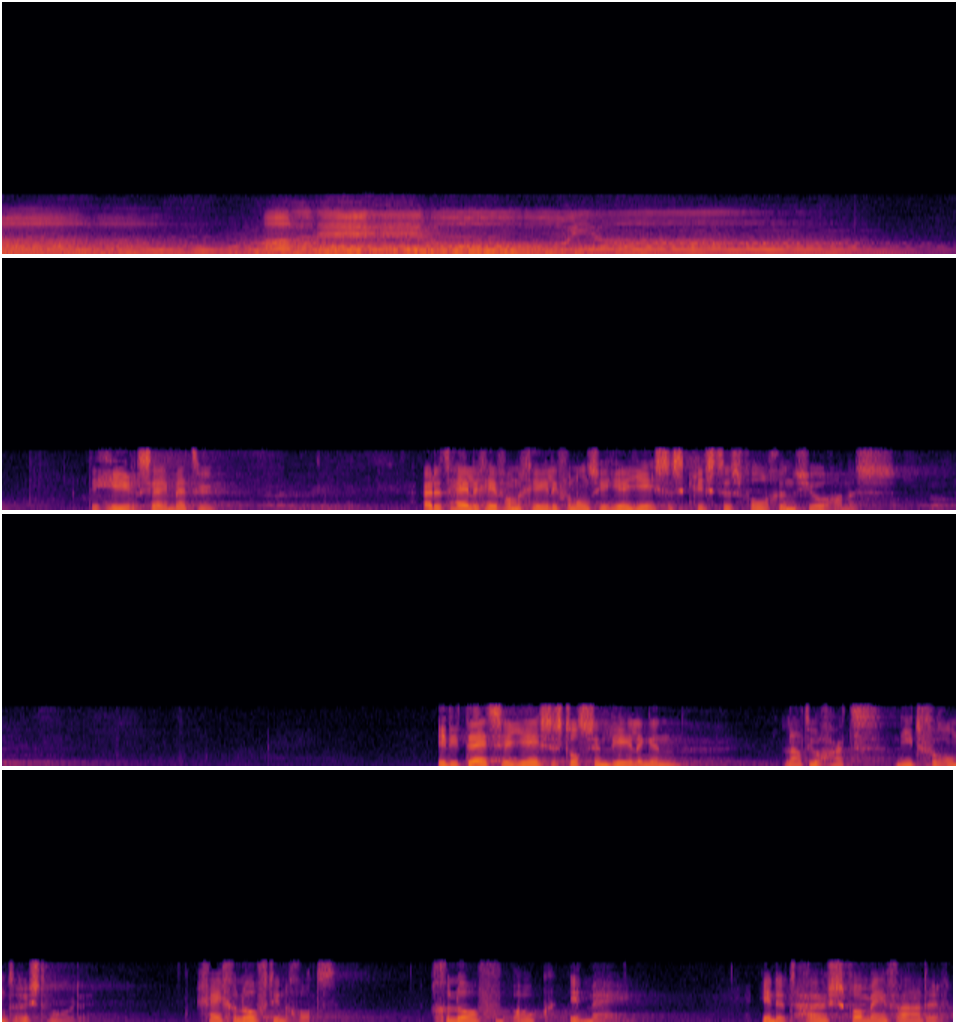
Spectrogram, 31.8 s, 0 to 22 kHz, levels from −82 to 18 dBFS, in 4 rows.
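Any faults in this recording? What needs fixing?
Nothing needs fixing; no faults were found.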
